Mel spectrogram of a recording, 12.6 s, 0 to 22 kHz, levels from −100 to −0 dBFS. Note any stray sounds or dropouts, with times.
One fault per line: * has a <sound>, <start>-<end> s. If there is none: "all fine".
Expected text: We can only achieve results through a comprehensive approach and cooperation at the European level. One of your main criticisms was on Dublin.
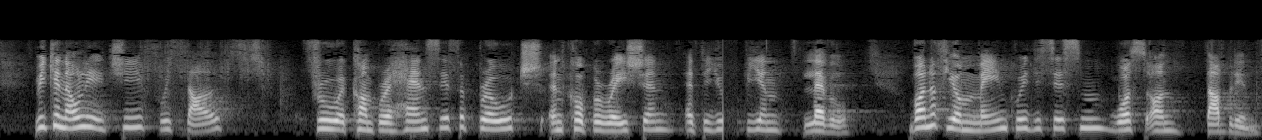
* has a dropout, 7.2-7.4 s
